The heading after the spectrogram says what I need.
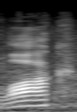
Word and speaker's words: LOK: Once you spell the 3 letters, the LOK, Up here, yeah. which phonetically is lock.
